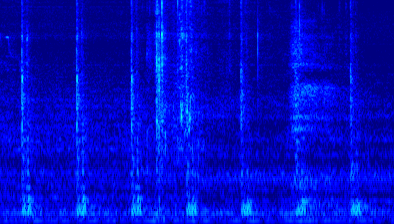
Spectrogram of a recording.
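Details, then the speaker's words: Diesel workshop heater starting on a low battery: after the fan runs, soft, regular fuel-pump ticks about twice a second over a quiet background; glow plug has enough power, normal startup dosing. "sure you can hear the pump going"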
